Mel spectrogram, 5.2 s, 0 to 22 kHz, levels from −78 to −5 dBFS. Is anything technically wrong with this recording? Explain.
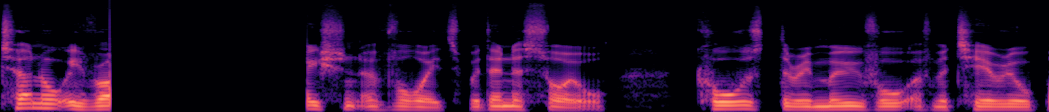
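Yes. From 0.55 to 1.53 s the speech drops out to dead silence for about 990 ms, with no room tone at all, then picks up mid-flow at "of voids within a". That's an audio dropout to silence, likely a lost input or stray mute while the recorder kept writing zeros.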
